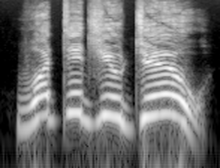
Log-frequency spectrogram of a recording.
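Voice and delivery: high, loud furious demand; demanding shout. Acted. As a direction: shout at the husband. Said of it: "Doreen demanded".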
